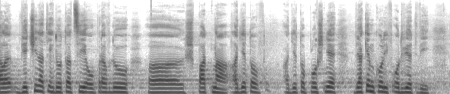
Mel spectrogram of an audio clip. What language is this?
Czech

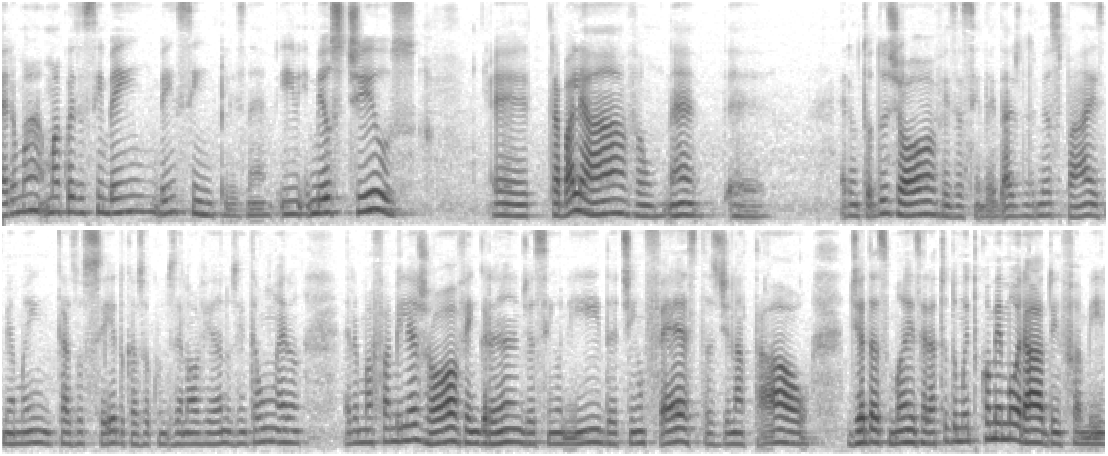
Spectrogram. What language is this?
Portuguese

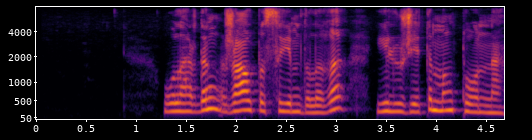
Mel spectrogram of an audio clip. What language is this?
Kazakh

